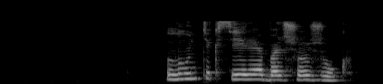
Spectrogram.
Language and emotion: Russian, neutral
